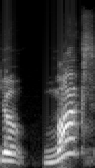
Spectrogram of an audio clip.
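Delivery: loud, slow, sarcastic praise.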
